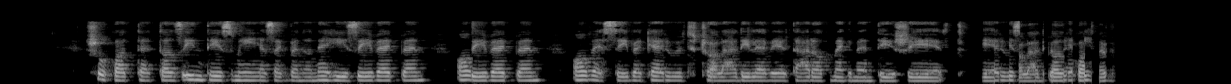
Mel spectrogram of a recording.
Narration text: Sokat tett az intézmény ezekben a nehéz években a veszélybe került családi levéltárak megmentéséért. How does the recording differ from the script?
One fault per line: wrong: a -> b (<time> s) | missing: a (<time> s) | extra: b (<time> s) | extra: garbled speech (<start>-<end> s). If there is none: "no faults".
extra: években a (4.7 s)
extra: garbled speech (9.8-11.2 s)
